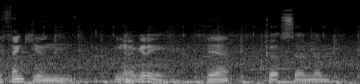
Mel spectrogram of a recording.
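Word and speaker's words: Köszönöm: Kösönöm. Kösönöm.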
